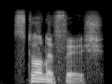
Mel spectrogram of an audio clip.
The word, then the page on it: stonefish: British English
